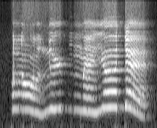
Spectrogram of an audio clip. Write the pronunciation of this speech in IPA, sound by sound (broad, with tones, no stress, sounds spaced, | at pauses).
l ɔ̃˥˩ lˠ ʎ yː˥ b ŋ͡m ɛ̃˧ j əː˥ ɗ ɛ˥˩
